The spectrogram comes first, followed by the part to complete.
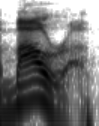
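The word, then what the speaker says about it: Moura: So written directed by clever fiho and starring Vagner Mo uh Ma. Ma is how he pronounces that last name.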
